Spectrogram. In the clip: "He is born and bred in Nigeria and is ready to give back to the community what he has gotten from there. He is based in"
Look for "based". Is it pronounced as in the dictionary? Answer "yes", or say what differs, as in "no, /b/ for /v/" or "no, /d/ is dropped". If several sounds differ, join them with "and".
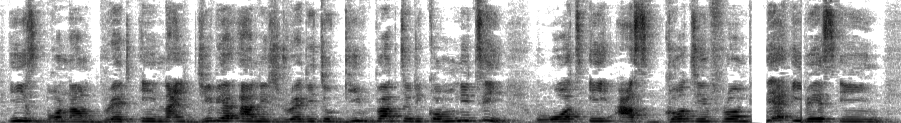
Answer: no, /t/ is dropped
